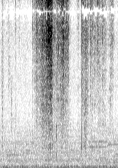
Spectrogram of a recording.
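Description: Paper sticker sheets rustling as they are handled, with a brief louder rustle about half a second in. Faint lo-fi background music plays under it.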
